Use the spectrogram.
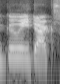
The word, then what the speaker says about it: geoduck: you can you in fact eat the the gooey ducks which i thought i would never have realized were pronounced that way they're actually a delicacy in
